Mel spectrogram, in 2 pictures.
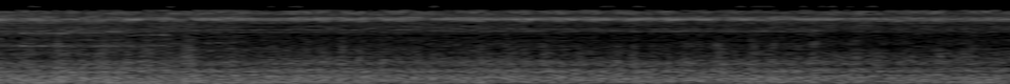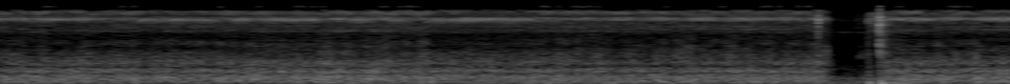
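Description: Handheld kitchen blowtorch running with a steady hiss as its flame caramelises powdered sugar on top of a cake. The hiss drops out briefly about nine seconds in, with a sharp click, then carries on.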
